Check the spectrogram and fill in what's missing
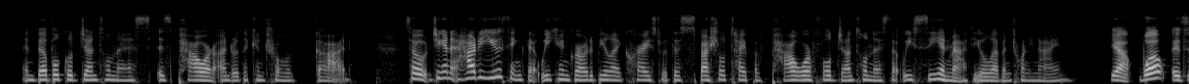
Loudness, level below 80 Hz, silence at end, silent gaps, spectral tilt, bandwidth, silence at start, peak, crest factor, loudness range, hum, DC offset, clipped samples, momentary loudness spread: -30 LUFS; -66 dBFS; 0 s; 3.10-3.16 s, 3.67-3.76 s, 10.85-11.11 s; -5.5 dB/octave; 12.5 kHz; 0.25 s; -6 dBFS; 24 dB; 3 LU; none; under 0.1%; under 0.1%; 13 LU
